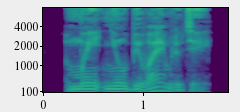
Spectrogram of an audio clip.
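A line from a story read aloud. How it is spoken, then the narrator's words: Soft, smiling. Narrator (Russian): мягко улыбнулась Харита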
